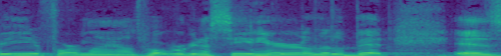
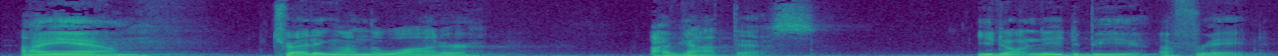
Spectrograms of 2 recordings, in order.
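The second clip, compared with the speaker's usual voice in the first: calm reassurance; 5 semitones lower than usual. Retold or imitated. Preacher voices God to fearful listeners, calmly reassuring. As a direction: settle them down with gentle certainty.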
